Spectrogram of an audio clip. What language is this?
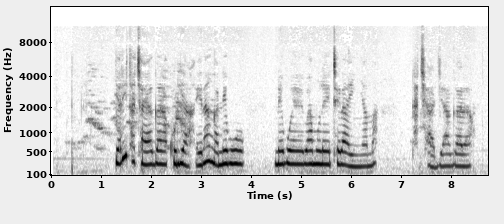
Ganda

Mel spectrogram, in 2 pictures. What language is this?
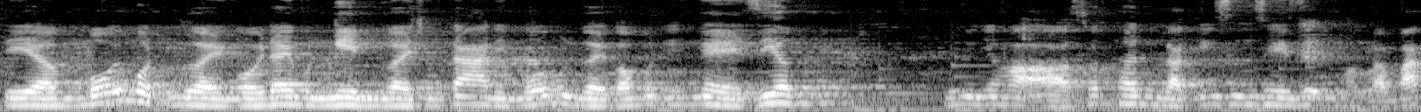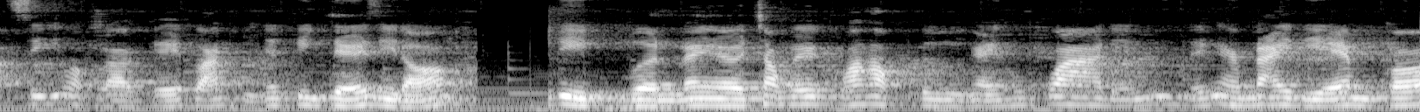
Vietnamese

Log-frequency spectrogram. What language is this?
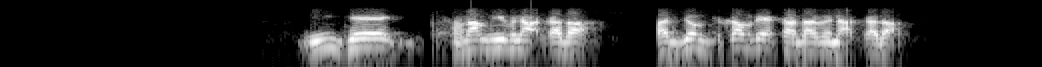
Santali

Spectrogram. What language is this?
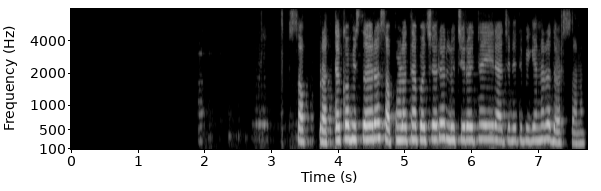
Odia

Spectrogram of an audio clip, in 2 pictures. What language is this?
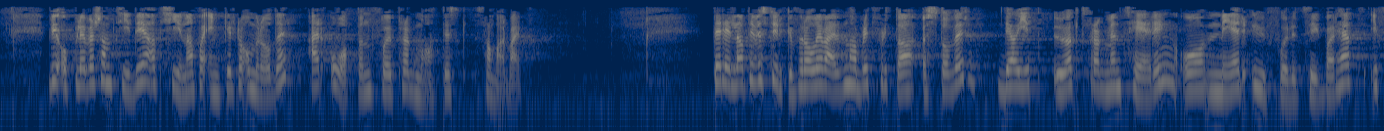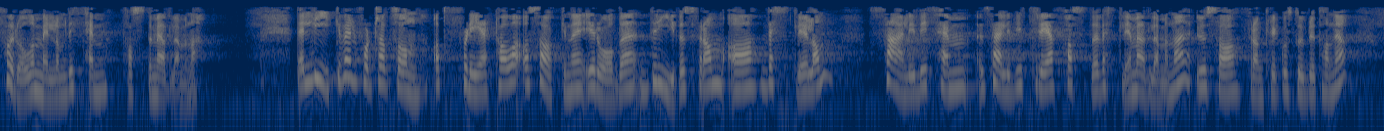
Norwegian Bokmål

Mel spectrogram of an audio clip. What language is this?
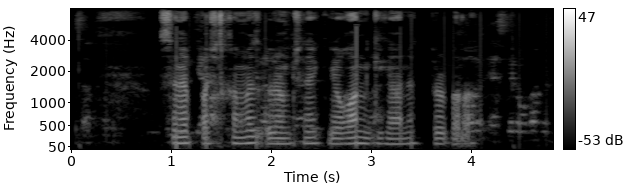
Uyghur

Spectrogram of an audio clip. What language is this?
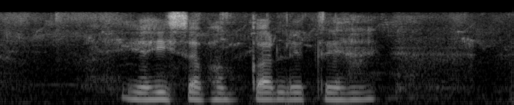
Hindi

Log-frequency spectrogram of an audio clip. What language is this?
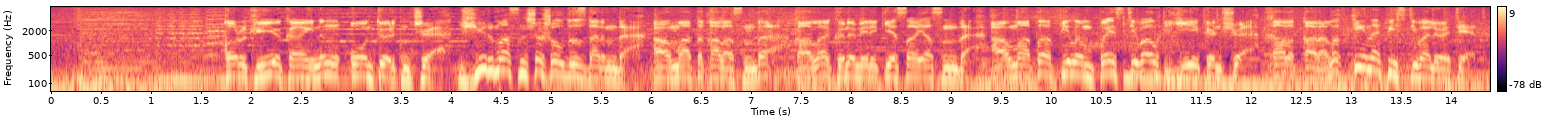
Kazakh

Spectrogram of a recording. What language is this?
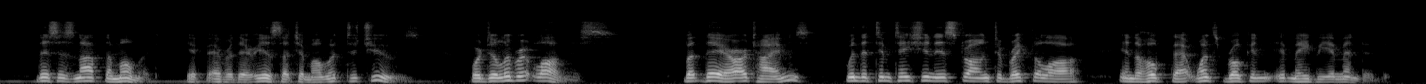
English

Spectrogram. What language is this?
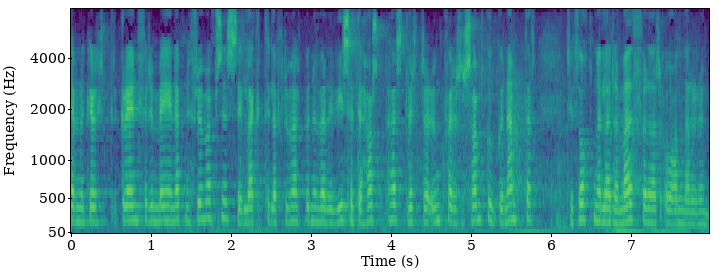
Icelandic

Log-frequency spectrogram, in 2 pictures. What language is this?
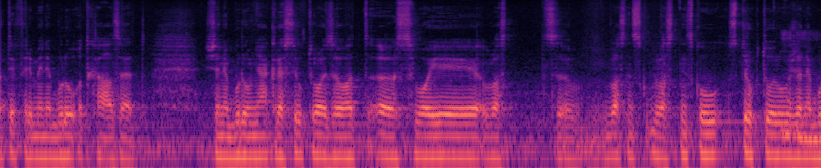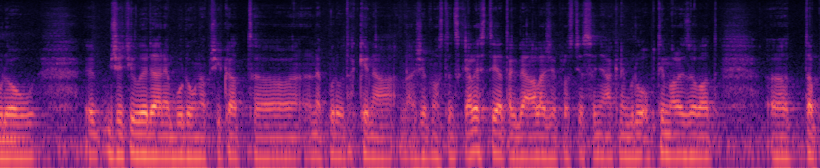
Czech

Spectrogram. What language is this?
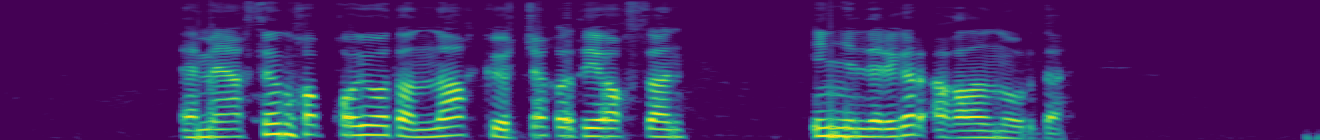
Yakut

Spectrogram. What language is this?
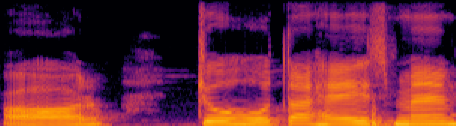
Urdu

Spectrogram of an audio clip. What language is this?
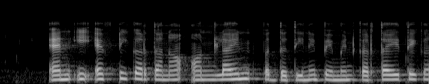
Marathi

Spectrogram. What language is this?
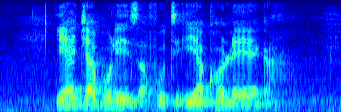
Swati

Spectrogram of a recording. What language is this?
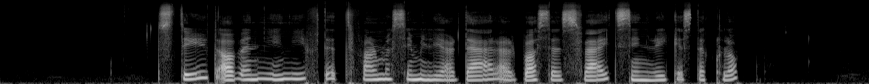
Norwegian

